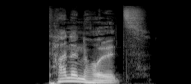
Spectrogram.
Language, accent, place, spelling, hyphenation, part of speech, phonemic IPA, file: German, Germany, Berlin, Tannenholz, Tan‧nen‧holz, noun, /ˈtanənˌhɔlt͡s/, De-Tannenholz.ogg
- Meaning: firwood, fir (The wood and timber of the fir.)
